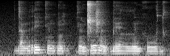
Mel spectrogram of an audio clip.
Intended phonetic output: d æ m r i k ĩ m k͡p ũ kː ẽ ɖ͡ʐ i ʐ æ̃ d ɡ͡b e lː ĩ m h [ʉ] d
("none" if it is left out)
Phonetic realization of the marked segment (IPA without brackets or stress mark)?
u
